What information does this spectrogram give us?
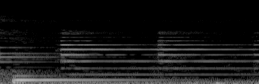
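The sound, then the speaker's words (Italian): A single church bell strikes loudly and rings out with a long, shimmering decay, followed by a fainter second toll as the resonance lingers. No voices are present. “Un campanile rintocca soltanto per me.”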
